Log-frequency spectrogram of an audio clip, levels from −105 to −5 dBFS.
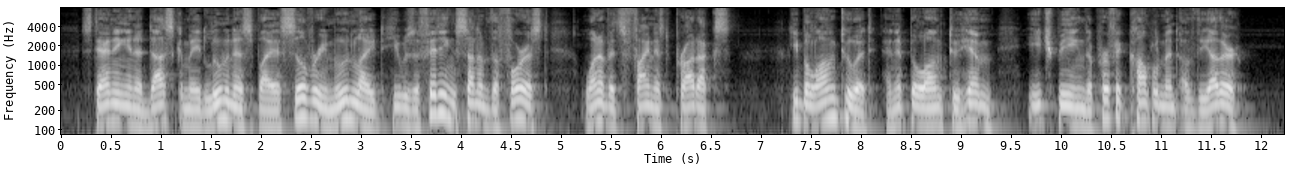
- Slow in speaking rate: No, average, 195 wpm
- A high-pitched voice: No, low, 115 Hz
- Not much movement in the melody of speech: No, average, 3.5 semitones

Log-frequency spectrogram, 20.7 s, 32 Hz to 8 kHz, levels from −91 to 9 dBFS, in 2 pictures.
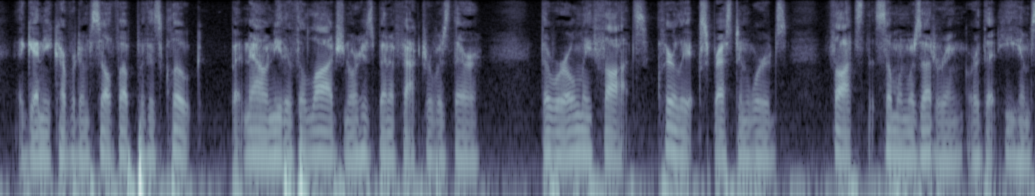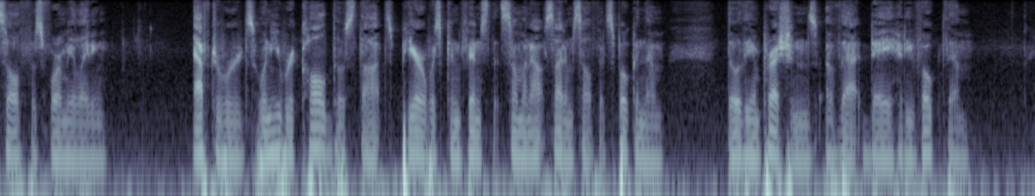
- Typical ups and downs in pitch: No, narrow, 1.8 semitones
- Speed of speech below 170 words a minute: No, average, 180 wpm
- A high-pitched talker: No, very low, 90 Hz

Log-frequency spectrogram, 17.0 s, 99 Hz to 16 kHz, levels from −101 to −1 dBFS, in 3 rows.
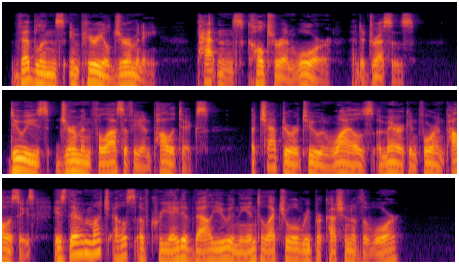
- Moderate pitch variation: Yes, average, 3.4 semitones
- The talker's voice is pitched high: No, low, 105 Hz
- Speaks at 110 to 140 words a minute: Yes, slow, 135 wpm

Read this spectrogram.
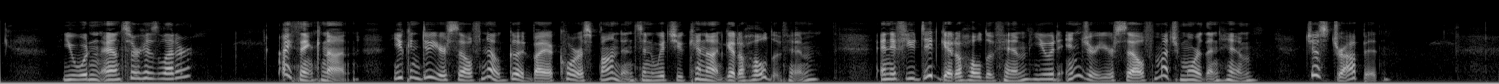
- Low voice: No, high, 215 Hz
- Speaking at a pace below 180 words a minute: No, average, 185 wpm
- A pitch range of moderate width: No, wide, 5.8 semitones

